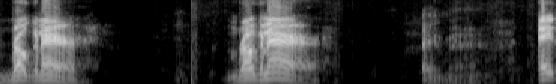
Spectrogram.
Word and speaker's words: Broken Arrow: It's not Broken Arrow. It's Broken Arrow.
